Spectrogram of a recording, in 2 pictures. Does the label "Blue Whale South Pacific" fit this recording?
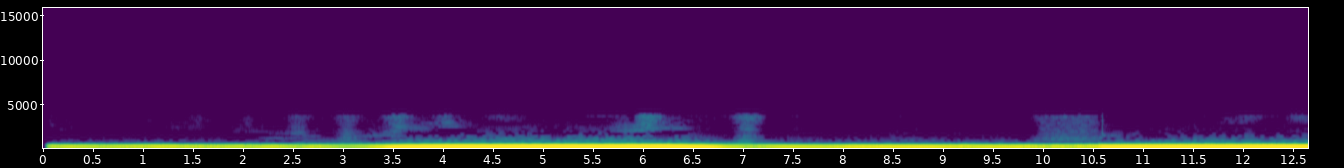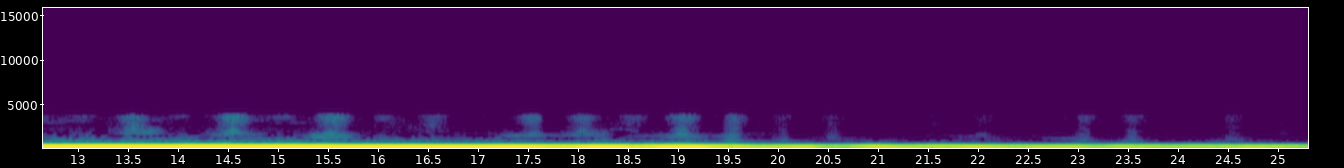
Yes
